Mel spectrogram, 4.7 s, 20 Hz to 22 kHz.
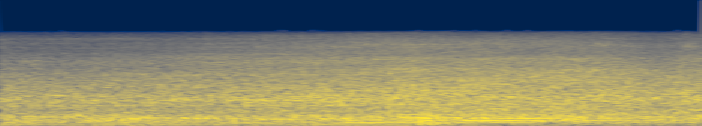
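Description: Steady hum of a Toyo Rapid Railway 2000-series electric train standing at the platform, mixed with road traffic noise that grows slowly louder.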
